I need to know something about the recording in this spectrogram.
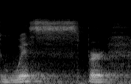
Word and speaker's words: whisper: with this is the the H here has no business being there it's wi wh so there's no sound made by this age so it's whisper and they were having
